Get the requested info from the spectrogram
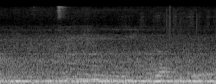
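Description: Steady low hum of room background noise, with a faint voice.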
